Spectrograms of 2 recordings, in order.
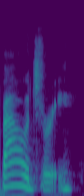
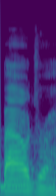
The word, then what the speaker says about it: Bowry: the first one dang how you pronounce it bowry bow bowry Not Bow dry Not Bow dry Not Bow dry bowry bowry yeah okay this is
